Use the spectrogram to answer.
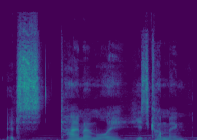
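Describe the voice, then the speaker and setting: A man voicing a calm, murderous mother in a horror story reading, speaking nonchalantly with quiet menace. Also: deep voice, normal speed. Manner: nonchalant, soft-spoken menace. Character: cold, calm murderous mother, middle-aged woman. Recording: music playing underneath.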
